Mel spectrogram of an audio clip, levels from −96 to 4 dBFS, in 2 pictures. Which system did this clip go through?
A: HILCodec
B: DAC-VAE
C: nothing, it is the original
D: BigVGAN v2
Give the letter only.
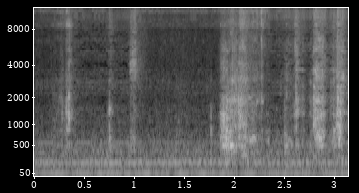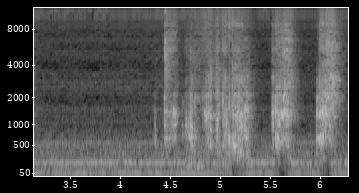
B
